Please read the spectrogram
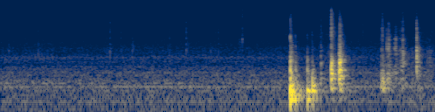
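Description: Faint steady room hum, then about four seconds in a heavy glass candle jar is set down with a solid knock on a tabletop. A few lighter clicks and knocks of handling follow.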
